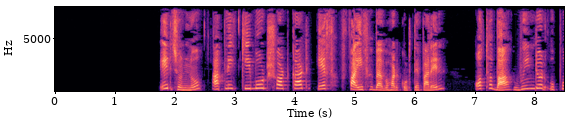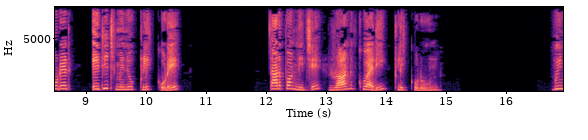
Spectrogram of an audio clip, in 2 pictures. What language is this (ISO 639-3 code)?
ben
